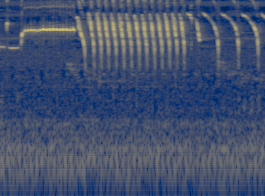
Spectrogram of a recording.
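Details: Singing Belgian canary: a low note rising into a long even whistle, then a quick regular series of sharp falling chips that slows into a few widely spaced downslurs.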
